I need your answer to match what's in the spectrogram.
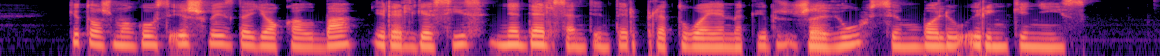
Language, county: Lithuanian, Alytus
